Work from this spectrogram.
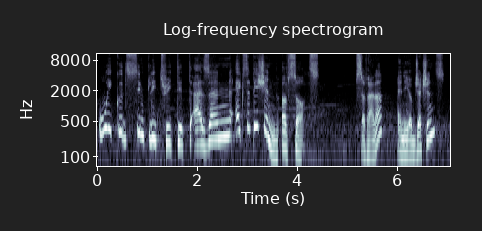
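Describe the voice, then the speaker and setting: Brief: a formal, ornate host of a fine restaurant, very animated delivery. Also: male voice, sits high, slow pace, faint music behind, full character voice. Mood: courtly. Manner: flowery, formal, courteous phrasing. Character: courtly middle-aged male restaurant manager, polite and formal. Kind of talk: game voice acting.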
